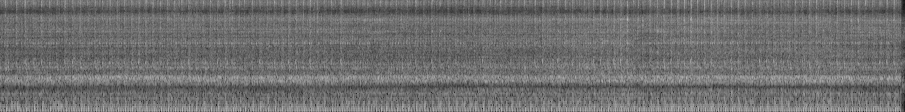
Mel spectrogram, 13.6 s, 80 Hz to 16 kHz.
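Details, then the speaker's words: Honda Dio 100cc two-stroke scooter, first start after rebuild with bearing replaced: an even, low idle with a steady pop, running slow and lazy. Idle speed is too low and needs raising slightly. "ну чуєте звук який за малі обороти треба дати чуть-чуть чуть-чуть більш"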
